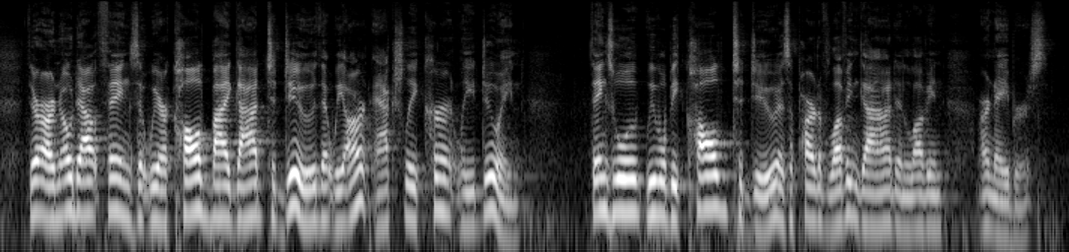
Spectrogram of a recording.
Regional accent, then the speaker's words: Sterling, Illinois, United States; When I was young and I grew up in Sterling and attended Sterling First Church, the Nazarene, Pastor Kim Smith was my pastor.

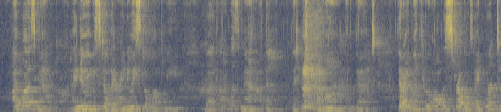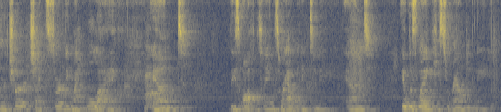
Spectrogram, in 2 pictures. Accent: Ottumwa, Iowa, United States; I was born and raised in Ottumwa, lived a very secure life right here, and I was comfortable.

